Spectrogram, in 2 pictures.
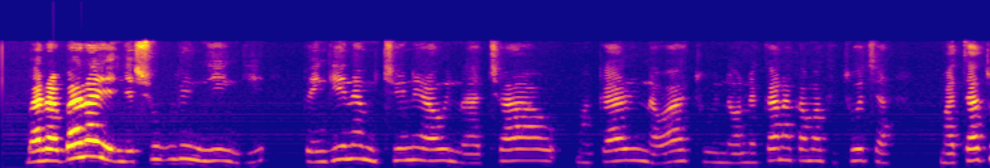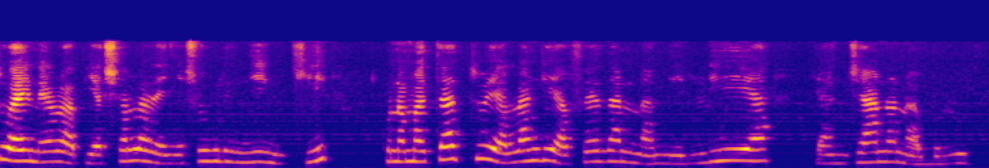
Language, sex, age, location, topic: Swahili, female, 36-49, Nairobi, government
